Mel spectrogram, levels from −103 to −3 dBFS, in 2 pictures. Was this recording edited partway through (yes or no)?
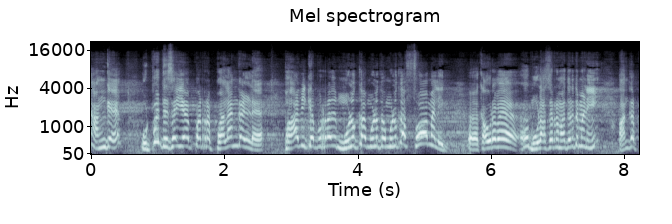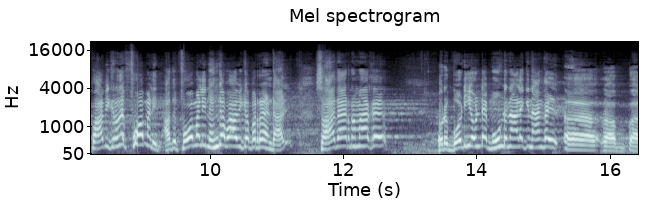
no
